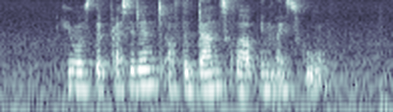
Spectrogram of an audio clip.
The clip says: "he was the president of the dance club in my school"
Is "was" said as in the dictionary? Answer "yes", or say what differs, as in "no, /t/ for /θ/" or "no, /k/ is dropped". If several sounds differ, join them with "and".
yes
